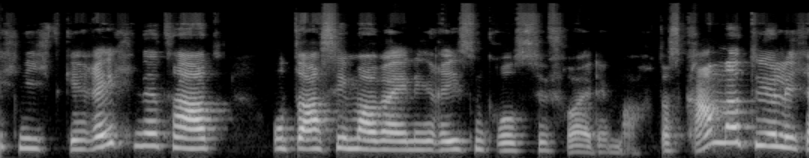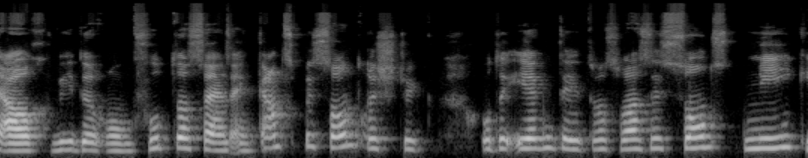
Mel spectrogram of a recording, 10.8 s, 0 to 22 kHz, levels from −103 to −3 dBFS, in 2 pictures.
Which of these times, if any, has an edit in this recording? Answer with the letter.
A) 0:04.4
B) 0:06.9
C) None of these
B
